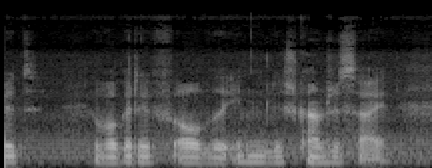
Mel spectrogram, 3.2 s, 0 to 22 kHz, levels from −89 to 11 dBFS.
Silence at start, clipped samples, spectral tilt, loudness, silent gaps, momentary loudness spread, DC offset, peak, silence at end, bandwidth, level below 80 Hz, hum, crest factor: 0 s; under 0.1%; -5 dB/octave; -27 LUFS; none; 11 LU; under 0.1%; -8 dBFS; 0 s; 16 kHz; -58 dBFS; none; 20 dB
